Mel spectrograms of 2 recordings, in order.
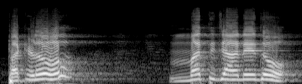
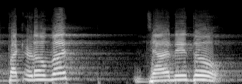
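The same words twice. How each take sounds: First: The pause comes right after 'pakdo'. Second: The pause comes right after 'mat'.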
